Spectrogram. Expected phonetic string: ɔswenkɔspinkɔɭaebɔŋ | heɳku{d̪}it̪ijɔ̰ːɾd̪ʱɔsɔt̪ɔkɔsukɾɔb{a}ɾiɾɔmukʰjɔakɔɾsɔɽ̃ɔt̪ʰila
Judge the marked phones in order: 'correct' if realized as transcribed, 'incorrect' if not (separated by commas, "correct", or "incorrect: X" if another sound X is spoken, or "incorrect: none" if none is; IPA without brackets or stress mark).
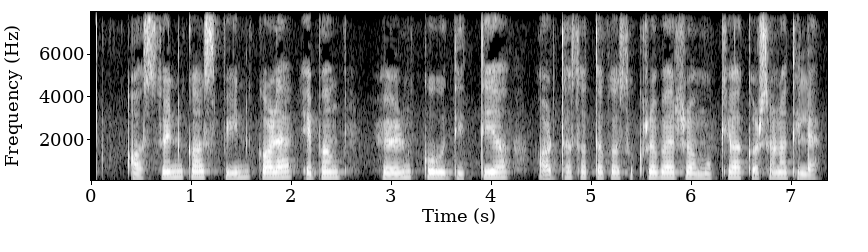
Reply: correct, correct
